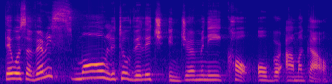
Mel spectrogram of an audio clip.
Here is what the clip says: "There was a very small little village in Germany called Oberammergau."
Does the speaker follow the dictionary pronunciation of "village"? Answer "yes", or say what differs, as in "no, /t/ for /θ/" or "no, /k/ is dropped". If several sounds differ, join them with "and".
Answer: yes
